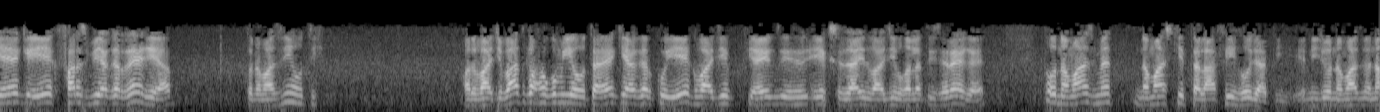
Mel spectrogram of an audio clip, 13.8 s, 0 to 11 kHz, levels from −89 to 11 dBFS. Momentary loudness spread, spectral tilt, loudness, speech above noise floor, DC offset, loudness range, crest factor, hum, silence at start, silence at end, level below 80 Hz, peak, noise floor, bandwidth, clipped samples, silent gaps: 9 LU; -5 dB/octave; -19 LUFS; 27 dB; under 0.1%; 4 LU; 20 dB; none; 0 s; 0 s; -62 dBFS; -2 dBFS; -47 dBFS; 6 kHz; under 0.1%; none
